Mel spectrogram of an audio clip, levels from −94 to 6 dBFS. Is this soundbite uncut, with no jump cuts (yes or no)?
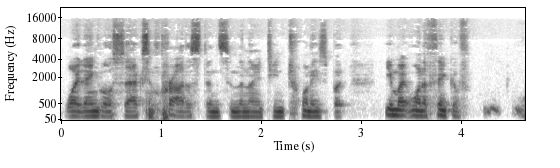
yes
